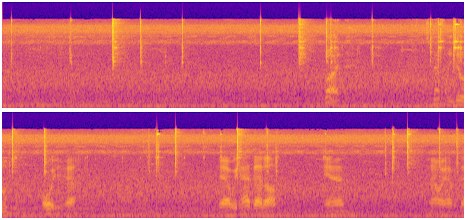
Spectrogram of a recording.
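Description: A ratchet strap clicks sharply as it is tightened.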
